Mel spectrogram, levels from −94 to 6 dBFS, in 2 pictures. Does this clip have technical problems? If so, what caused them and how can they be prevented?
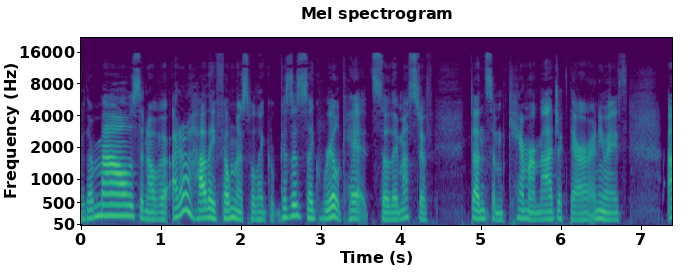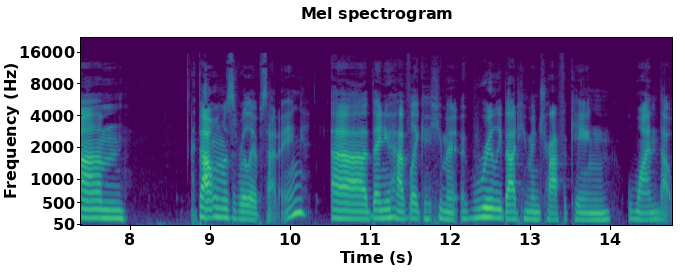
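Yes. There is AAC frame loss with concealment from 11.70 to 11.77 s, between "you have like a" and "a really bad human". The gap suggests a single lost frame of about 43 ms. The decoder filled it from the last good spectrum, leaving a brief smeared, noisy or phasey patch. Reliable transport with retransmission or forward error correction would prevent it.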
